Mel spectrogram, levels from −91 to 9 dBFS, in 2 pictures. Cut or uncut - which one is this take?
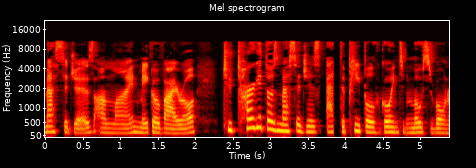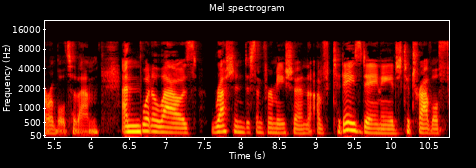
cut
